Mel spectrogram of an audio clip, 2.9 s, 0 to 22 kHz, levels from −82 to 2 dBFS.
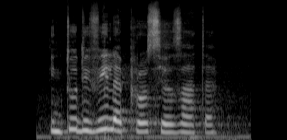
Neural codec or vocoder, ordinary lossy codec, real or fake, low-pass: vocoder, 44.1 kHz, 128 mel bands, Pupu-Vocoder; none; fake; none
